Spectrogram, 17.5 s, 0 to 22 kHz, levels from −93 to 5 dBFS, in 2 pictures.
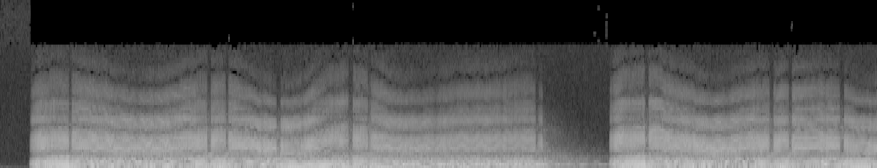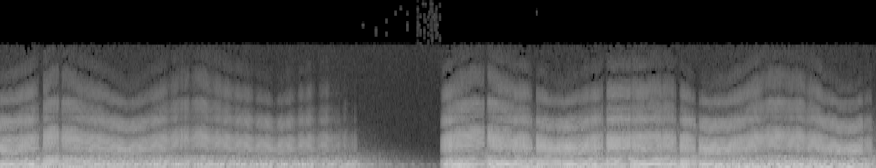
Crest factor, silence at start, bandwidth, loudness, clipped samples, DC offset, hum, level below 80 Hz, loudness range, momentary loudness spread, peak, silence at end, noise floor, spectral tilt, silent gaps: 16 dB; 0.3 s; 16.5 kHz; -19 LUFS; under 0.1%; under 0.1%; none; -56 dBFS; 3 LU; 6 LU; -4 dBFS; 0 s; -41 dBFS; -1 dB/octave; none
